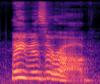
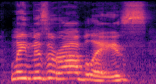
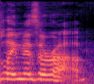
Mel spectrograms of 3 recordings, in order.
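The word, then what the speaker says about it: Les Misérables: Les Miserables. And yes, that is how you pronounce it, Kaz. It is not Les Miserables. It's Les Miserables. The S is silent.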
